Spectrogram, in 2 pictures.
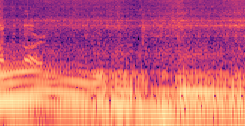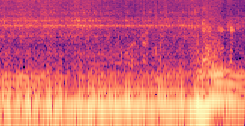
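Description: A car with a muffler-delete exhaust idling and revving, a loud steady engine drone with a deeper swell near the end, heard up close at a car meet while people talk over it.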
